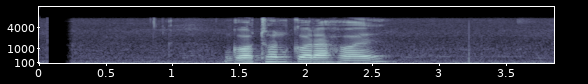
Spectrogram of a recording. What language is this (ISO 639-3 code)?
ben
